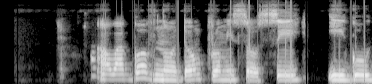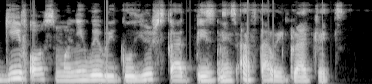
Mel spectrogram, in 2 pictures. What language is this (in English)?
Nigerian Pidgin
